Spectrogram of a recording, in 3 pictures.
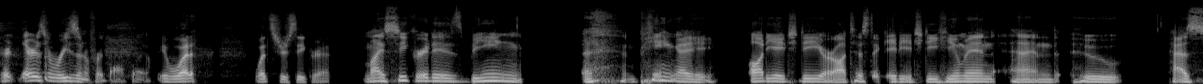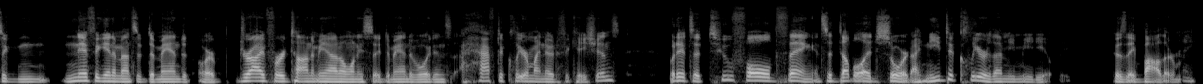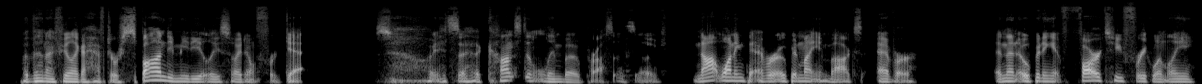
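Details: Adult male with one vocal fold paralysed by 2022 open throat surgery for a rare chronic recurring throat condition, after 2021 endoscopic surgery; voice improved after extensive speech therapy, tires daily; vocal fry from unilateral vocal fold paralysis.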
